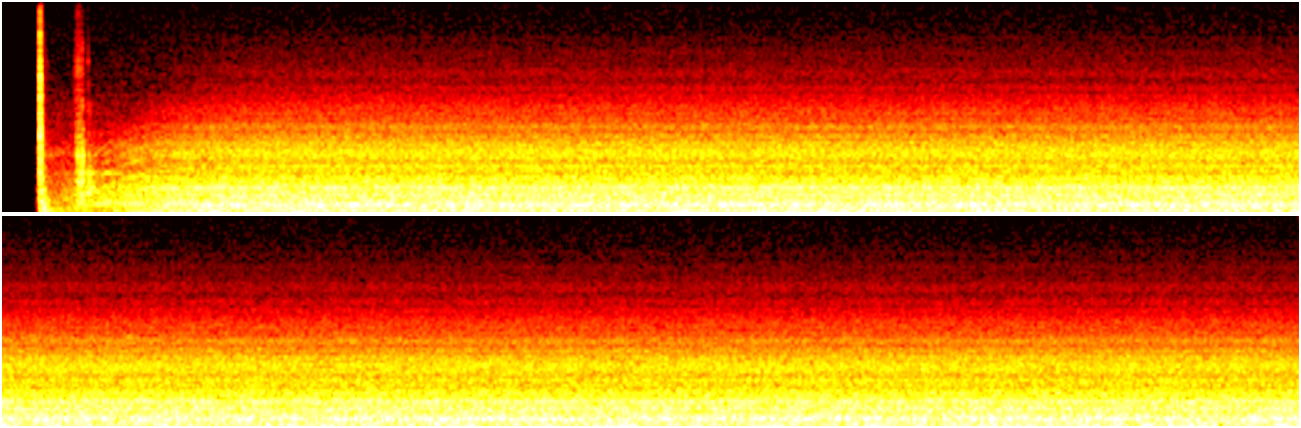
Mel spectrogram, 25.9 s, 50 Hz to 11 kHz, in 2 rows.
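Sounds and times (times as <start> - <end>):
car air conditioning turning on: 0.4 - 25.9.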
